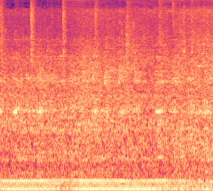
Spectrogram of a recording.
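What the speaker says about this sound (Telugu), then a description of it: "పక్క నుంచి బైక్స్ వెళ్తున్నాయి" Motorbikes pass by on a street beside a construction site, a steady loud engine rumble with a low droning hum and slight swells, continuous throughout with no talking.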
